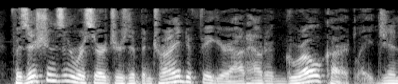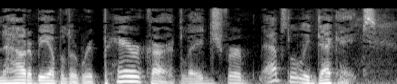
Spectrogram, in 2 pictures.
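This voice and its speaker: Somewhat breathy, the voice moves at a fairly quick pace with hardly any pauses and very wide pitch swings. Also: man, medium pitch for a man. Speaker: radio host and physician. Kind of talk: radio interview. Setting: studio.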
